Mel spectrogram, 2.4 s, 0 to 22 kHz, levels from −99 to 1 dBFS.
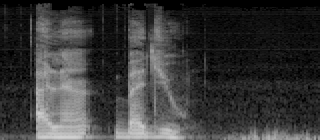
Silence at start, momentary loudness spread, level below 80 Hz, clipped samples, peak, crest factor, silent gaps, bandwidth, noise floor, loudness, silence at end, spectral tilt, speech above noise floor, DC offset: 0.25 s; 21 LU; -42 dBFS; under 0.1%; -4 dBFS; 20 dB; none; 14 kHz; -43 dBFS; -23 LUFS; 0.1 s; -6 dB/octave; 21 dB; under 0.1%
